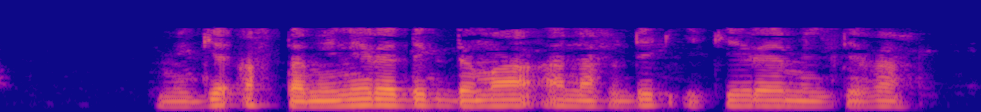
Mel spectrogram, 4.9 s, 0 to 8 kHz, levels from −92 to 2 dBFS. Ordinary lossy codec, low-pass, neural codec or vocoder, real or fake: AAC, 16 kbps; 7.2 kHz; none; real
